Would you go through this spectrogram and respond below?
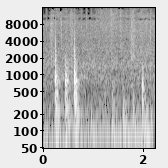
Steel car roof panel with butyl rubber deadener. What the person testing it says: kalau pakai peredam begini bunyinya beda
